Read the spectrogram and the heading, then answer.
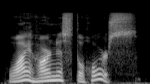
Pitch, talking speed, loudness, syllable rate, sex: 165 Hz, 160 wpm, -17 LUFS, 4.7 syllables/s, male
